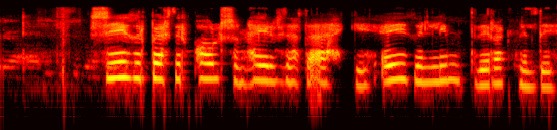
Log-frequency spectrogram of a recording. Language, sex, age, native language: Icelandic, female, 11, Icelandic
